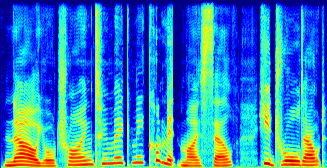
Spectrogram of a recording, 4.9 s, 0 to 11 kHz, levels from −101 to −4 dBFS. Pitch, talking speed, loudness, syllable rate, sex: 250 Hz, 135 wpm, -17 LUFS, 3.5 syllables/s, female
